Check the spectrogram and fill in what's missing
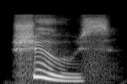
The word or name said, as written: shoes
